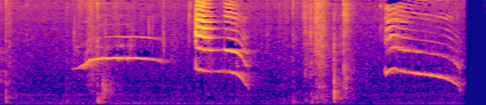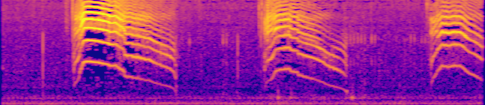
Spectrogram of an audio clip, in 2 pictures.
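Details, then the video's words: Several cats meowing in a compilation of short harmonic calls, some rising then falling, others sliding steeply downward, with a brief cut of silence midway and a low background rumble. "Cute Cats Meowing Compilation"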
